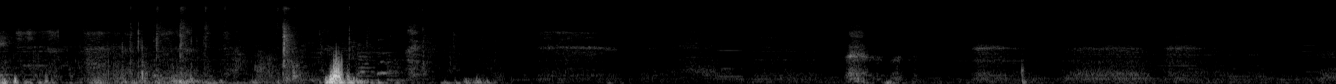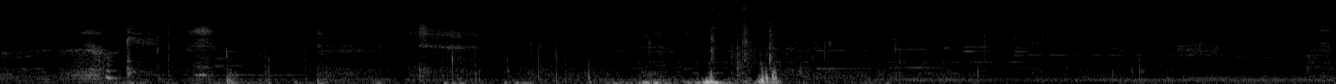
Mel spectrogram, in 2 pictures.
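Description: A person breathing hard and panting from running around. There is one loud thump a few seconds in and two more close together about three-quarters of the way through, from footsteps or handling of the phone.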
